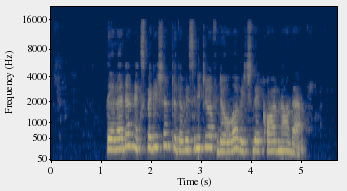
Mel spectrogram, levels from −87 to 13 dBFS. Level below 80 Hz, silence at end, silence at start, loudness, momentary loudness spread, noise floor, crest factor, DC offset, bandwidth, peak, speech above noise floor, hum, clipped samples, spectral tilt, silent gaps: -60 dBFS; 0.65 s; 1.1 s; -20 LUFS; 5 LU; -73 dBFS; 16 dB; under 0.1%; 16 kHz; -4 dBFS; 54 dB; none; under 0.1%; -6.5 dB/octave; none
